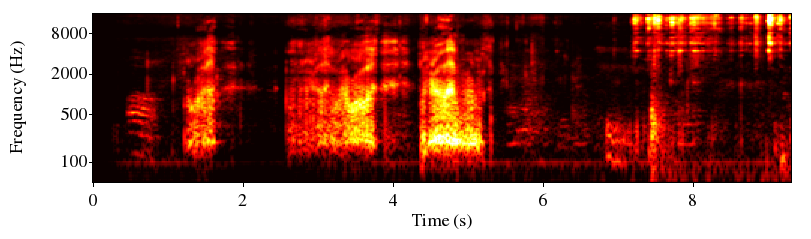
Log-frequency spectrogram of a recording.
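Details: Miniature Dachshund growling while being naughty indoors in a small room; rough, noisy growl bursts of one to two seconds separated by short pauses, with a human voice faintly present.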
